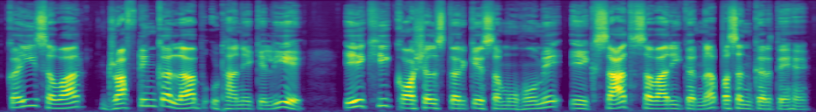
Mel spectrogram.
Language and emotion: Hindi, neutral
